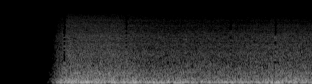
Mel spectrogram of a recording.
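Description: Large ocean waves break at a beach on the coast of Garut, Indonesia, a sudden, loud, steady roar of surf and wind that starts abruptly and fills the whole stretch.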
